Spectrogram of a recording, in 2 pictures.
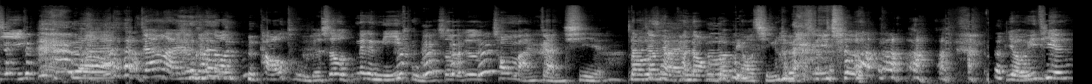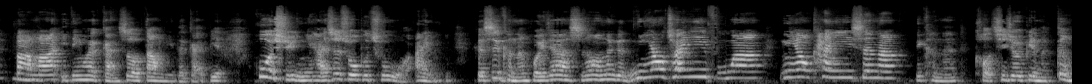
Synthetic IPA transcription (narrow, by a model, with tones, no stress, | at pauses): i˥˧ | t͡ɕjɑ˦˥ŋla˧˦ɪt͡ɕo˥˧ʊkʰa˥˧nt̪ɑ˥˩ʊt̪ʰɑ˧˦ʊt̪ʰu˨˩d̪ə˦ʂɻ̩˧˥xo˥˧ʊna˥˩ɡə˩ni˧˥t̪ʰu˨˩d̪ə˦ʂɻ̩˧˥xo˥˧ʊt͡ɕjo˥˧˩ʊʈ͡ʂʰo˥ŋma˧˦˥nka˨˩nɕjɛ˥˩ | t̪a˥˩t͡ɕja˥me˧˥jkʰnt̪ɑ˥ʊ˥˩ə˧pjɑ˨˩ʊt͡ɕʰi˧˥ŋə˨˩a˥˧ʂ̩˥˧˥i˥˩ʈ͡ʂʰɤ˥ | jo˨˩ʊi˥˩t̪ʰjɛ˥nfa˥ma˥ʔi˧˥t̪i˥˧ŋxwe˥˩ɪka˨˩nʂo˥˧ʊt̪ɑ˥˨˩ʊni˨˩d̪ə˦ka˨˩ɪpjɛ˥˩nxwɔ˥˩ɕy˨˩ni˨˩xa˧˥ɪʂɻ̩˥˩ʂwɔ˥pu˧˥ʈ͡ʂʰu˥wɔ̰˨˩ʔa˥˩ɪnḭ˨˩˦ | kʰɤ˨˩ʂɻ̩˥˩kʰɤ˨˩nɤ˧˥ŋxwe˧˥ɪt͡ɕja˥d̪ə˨˩ʂɻ̩˧˥xo˥˧ʊna˥˩ɡə˩ni˨˩jɑ˥˩ʊʈ͡ʂʰwa˥ni˥˩fu˧˥a˧ni˨˩jɑ˥˧ʊkʰa˥˧ni˥˩ʂə˥na˧ni˧˥kʰɤ˨˩nɤ˧˦ŋkʰo˨˩ʊt͡ɕʰi˥˧t͡ɕo˥˧we˥˧pjɛ˥˩nd̪ə˩kə˥˩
